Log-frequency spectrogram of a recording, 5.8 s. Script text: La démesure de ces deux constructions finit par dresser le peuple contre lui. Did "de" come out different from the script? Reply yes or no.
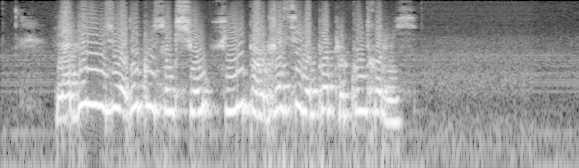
yes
